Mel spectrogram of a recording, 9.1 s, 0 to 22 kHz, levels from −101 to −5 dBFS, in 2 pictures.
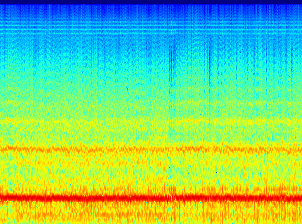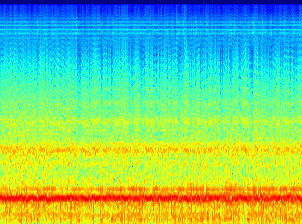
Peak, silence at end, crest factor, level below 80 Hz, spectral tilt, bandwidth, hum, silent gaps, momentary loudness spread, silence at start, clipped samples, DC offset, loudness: -12 dBFS; 0 s; 4 dB; -38 dBFS; -6 dB/octave; 14.5 kHz; none; none; 1 LU; 0 s; under 0.1%; 0.5%; -16 LUFS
